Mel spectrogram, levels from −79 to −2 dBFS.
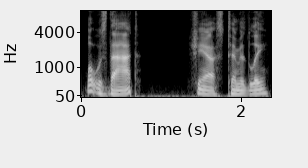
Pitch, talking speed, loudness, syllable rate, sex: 95 Hz, 150 wpm, -20 LUFS, 5.4 syllables/s, male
